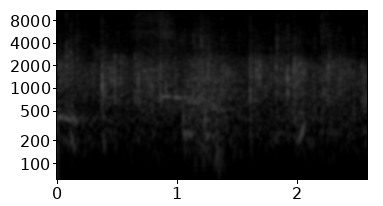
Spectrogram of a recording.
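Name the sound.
audience applause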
